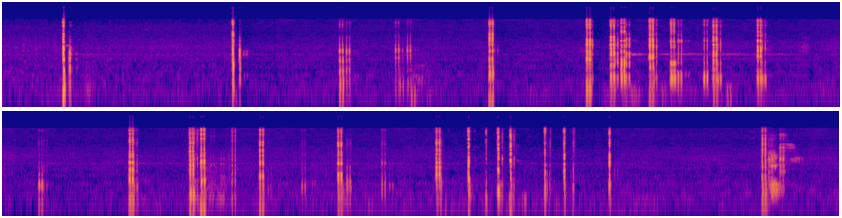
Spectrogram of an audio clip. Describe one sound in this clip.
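A computer mouse clicks sharply, now and then.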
